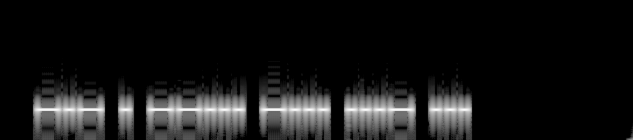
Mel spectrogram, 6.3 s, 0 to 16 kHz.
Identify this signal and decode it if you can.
Morse code, heard as a keyed tone, about 19 wpm, 700 Hz. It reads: KE7BVS
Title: Speed Racing - USA Call Signs 17wpm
